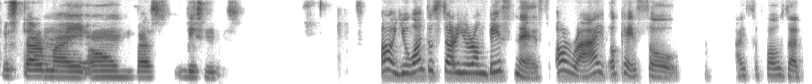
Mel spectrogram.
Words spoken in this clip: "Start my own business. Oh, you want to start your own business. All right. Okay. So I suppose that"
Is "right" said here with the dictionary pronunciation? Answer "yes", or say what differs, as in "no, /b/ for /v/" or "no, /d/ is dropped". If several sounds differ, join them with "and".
yes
